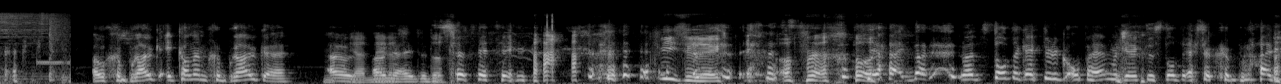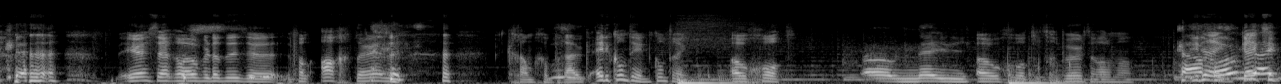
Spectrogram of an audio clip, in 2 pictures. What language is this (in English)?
Dutch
